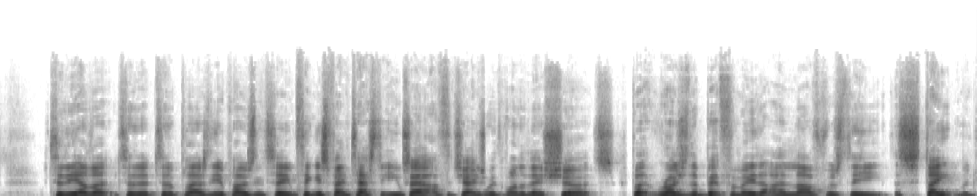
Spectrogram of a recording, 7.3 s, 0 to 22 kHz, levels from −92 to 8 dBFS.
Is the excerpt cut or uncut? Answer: cut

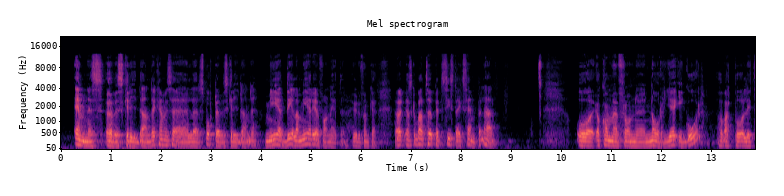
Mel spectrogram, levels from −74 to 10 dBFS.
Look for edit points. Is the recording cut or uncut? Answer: uncut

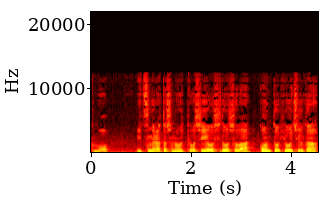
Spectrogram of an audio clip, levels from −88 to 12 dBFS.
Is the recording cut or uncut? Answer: cut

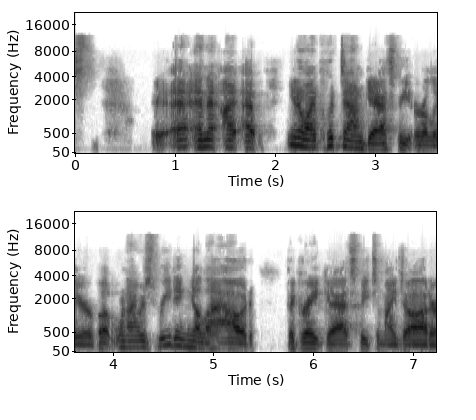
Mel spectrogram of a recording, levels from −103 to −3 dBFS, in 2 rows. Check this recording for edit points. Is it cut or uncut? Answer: uncut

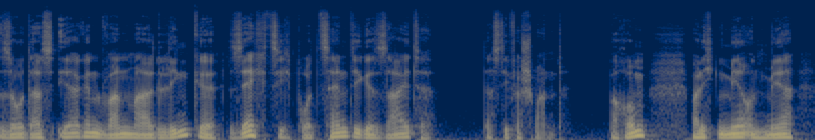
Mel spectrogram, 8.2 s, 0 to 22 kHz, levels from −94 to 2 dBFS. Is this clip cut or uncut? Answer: cut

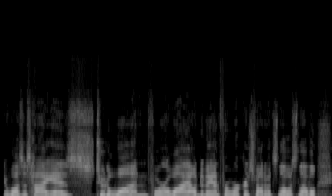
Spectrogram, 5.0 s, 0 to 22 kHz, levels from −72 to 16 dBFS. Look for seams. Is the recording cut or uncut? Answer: uncut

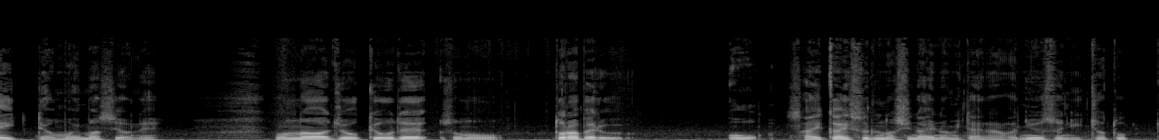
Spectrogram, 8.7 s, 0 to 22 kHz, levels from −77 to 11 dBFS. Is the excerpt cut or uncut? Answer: cut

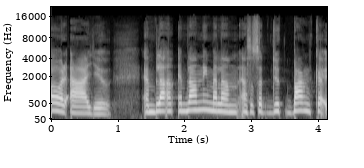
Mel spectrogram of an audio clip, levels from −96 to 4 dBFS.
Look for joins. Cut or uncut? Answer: uncut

